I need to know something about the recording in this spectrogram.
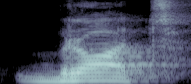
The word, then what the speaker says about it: brought: Naughty, naughty, caught, caught, brought, brought, bought, bought, night, night, taught, haughty, right? In these all the words, GH letter is silent.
